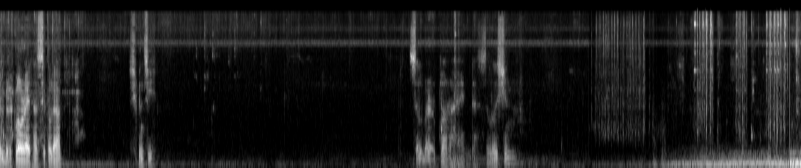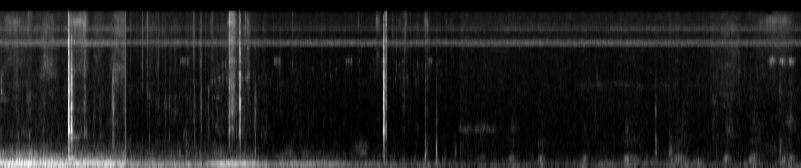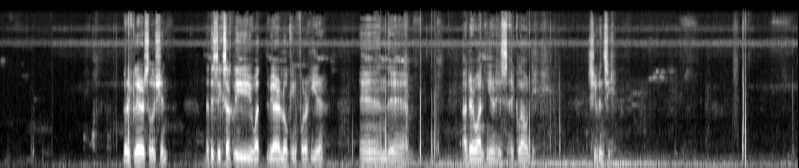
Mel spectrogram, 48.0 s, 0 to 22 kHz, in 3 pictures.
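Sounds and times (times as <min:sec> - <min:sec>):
liquid pouring into funnel: 0:11.8 - 0:13.1.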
